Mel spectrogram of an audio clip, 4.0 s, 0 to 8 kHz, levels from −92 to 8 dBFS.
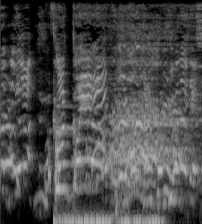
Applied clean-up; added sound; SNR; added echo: classical method WPE with log-MMSE.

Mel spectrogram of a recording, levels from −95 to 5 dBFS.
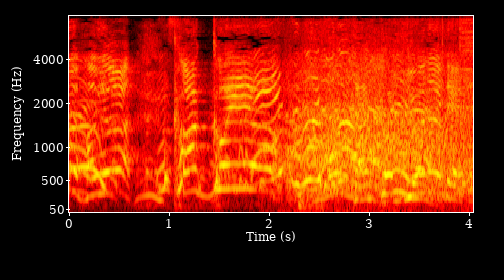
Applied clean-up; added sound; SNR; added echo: none; none; none; none.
